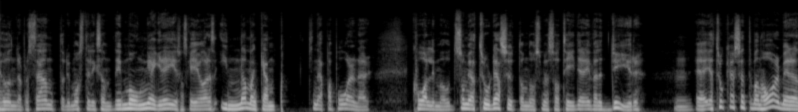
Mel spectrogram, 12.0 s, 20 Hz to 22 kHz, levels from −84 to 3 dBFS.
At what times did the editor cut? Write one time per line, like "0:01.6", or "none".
0:08.9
